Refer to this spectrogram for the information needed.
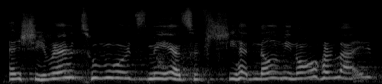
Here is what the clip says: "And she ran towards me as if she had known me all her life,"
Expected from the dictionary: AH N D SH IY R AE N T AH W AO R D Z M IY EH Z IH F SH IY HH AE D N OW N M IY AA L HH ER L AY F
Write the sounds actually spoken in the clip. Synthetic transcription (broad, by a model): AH N SH IY R AE N T AH W AO R D Z M IY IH Z IH F SH IY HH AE D N OW N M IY AA L HH ER L AY F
